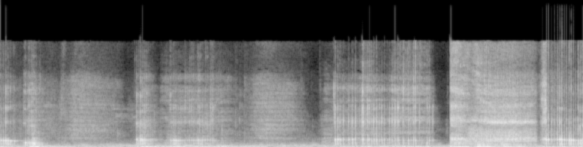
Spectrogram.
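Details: Sleeping man, a religious cleric (huzur), possibly after a heavy meal, with loud, repeated, rattling snores and harsh throaty vibration; faint music in the background. Heavy snoring.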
